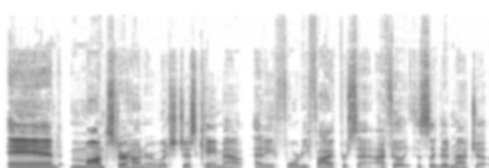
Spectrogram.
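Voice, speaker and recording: A man's voice: mid-range voice, sing-song, a little fast, fairly bright tone, dry recording, clean studio sound. A man hosting a podcast, chatting casually and informally as he debates. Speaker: podcast host.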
